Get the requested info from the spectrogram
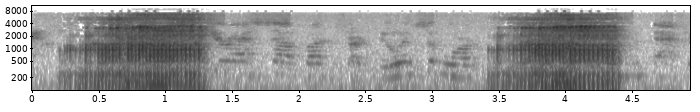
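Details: Snoring away during sleep: two long, loud rattling snores, one at the start and one near the end, with quiet breathing between.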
